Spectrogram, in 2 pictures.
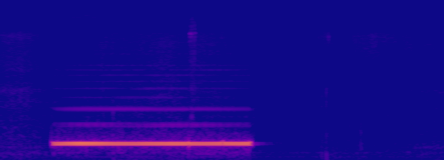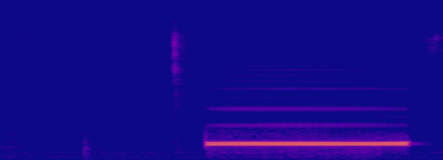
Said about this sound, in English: All right, you know what? Let's go ahead and give her a call.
